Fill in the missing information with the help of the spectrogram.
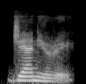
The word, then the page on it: January: Indian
